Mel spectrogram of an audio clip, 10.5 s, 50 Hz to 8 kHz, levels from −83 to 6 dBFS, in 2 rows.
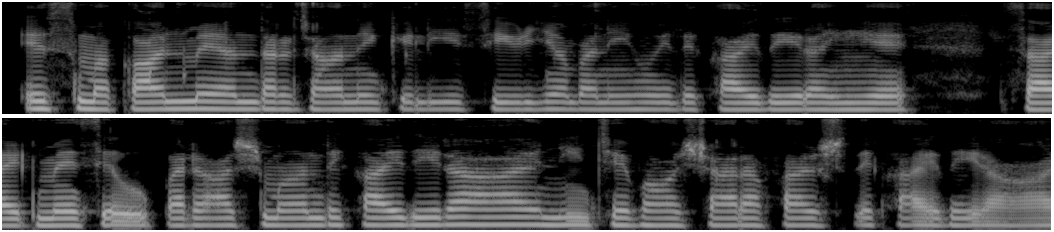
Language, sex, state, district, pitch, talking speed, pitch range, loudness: Hindi, female, Uttarakhand, Uttarkashi, 185 Hz, 185 wpm, 180-190 Hz, -29 LUFS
